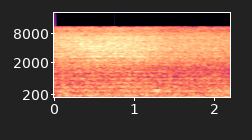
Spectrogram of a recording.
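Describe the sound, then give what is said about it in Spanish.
A Paris express train pulling away from a station platform in the 2016 film Frantz, heard as a steady, loud, broad hiss and rumble that holds evenly throughout. “Sea feliz, Ana. El tren se aleja.”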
